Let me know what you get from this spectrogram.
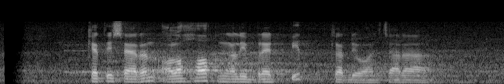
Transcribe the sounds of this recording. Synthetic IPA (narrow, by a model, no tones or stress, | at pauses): kɛt̪isɛɾənɔ̰lɔɦɔkəŋəlibɾɛd̚pit̪̚kərdiwaɲt͡ʃaɾa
